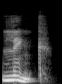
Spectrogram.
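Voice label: "link", British English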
